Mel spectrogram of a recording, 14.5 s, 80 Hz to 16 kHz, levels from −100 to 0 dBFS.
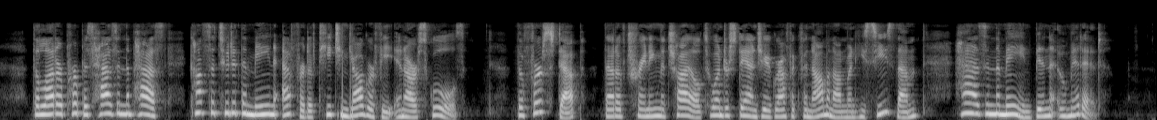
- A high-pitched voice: Yes, high, 230 Hz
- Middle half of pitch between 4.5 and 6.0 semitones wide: Yes, average, 5.0 semitones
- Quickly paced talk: No, average, 165 wpm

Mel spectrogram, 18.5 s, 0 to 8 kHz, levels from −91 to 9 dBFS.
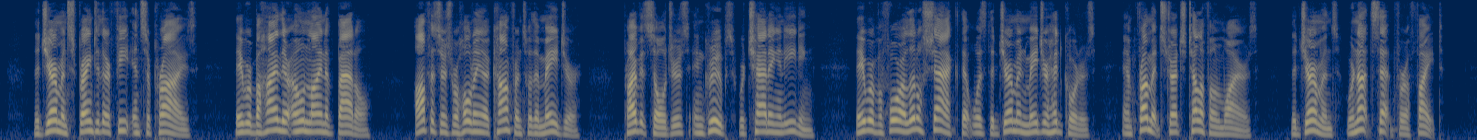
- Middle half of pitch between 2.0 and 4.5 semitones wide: No, average, 5.0 semitones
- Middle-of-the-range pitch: Yes, medium, 175 Hz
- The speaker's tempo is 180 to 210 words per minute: Yes, average, 190 wpm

